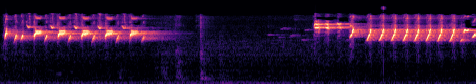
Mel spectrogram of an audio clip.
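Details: European goldfinch, named Wedani, gives two bursts of rapid high twittering song separated by a quiet gap with a faint click, the second phrase a buzzy, evenly pulsed trill.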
